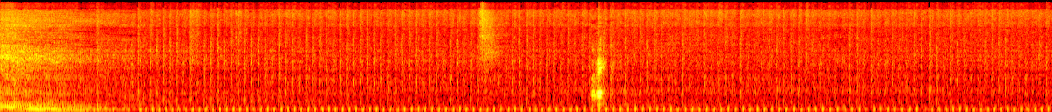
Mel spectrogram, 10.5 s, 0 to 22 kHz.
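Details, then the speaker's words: Engine after work on the faulty cam chain tensioner (crank balancer first suspected, then ruled out): steady, even idle thump of about 3.5 beats per second; the earlier harsh rattle and click are gone. Road test still pending. "ini sudah suaranya nggak mengerikan yang tadi ya"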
